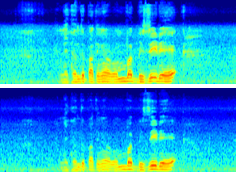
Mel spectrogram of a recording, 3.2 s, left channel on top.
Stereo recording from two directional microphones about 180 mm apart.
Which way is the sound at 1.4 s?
25° left (ahead or behind).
